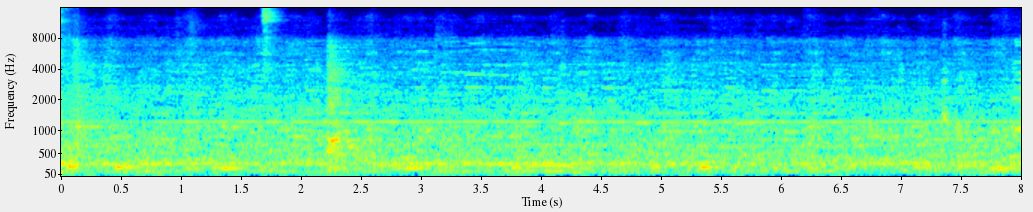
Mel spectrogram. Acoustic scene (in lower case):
cafe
